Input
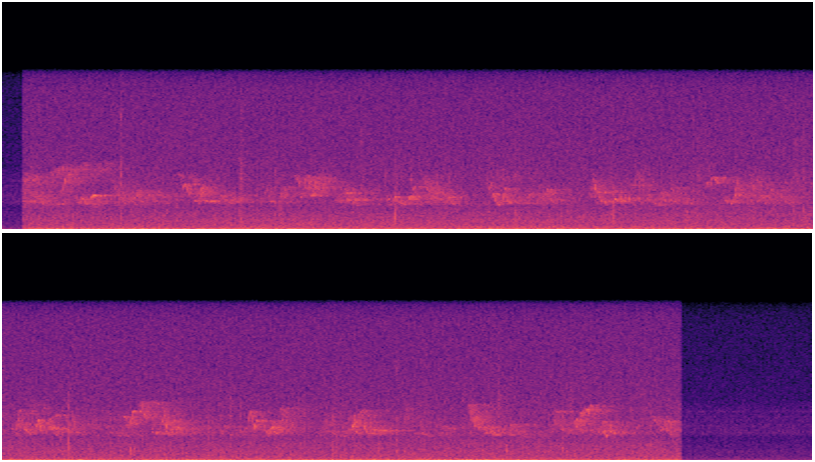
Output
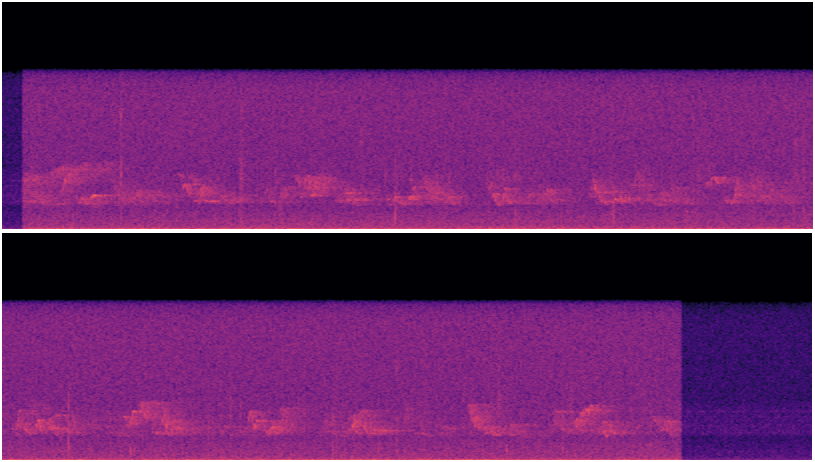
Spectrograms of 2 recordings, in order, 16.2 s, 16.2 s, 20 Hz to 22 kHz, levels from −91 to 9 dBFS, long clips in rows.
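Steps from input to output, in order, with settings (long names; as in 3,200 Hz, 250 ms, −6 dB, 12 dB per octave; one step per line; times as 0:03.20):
high-shelf EQ 6,300 Hz +11 dB
level −6.5 dB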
